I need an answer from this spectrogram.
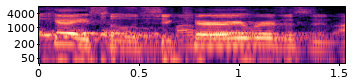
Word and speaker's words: Sha'Carri: We say her name is Sha'carri. No, it's Sha'carri. Mm-hmm. This is what she told them. That's what she told him. Yeah, she said, my name is Sha'carri. Sha'carri.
